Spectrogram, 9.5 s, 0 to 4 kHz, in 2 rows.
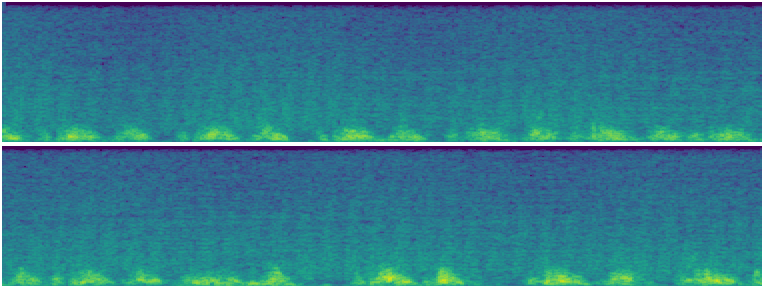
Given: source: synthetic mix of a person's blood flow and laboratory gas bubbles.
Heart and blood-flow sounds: Doppler ultrasound of blood flow; precordium
9.41-9.51 s: bubbles
From the record:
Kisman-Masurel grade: 112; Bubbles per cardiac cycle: 1 to 2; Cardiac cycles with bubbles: 1 to 10%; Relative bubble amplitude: moderate (0.250 to 0.450); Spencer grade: 1 (occasional bubble signal discernible with the cardiac motion signal, with majority of cardiac periods free of bubbles); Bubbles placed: anywhere in the cardiac cycle

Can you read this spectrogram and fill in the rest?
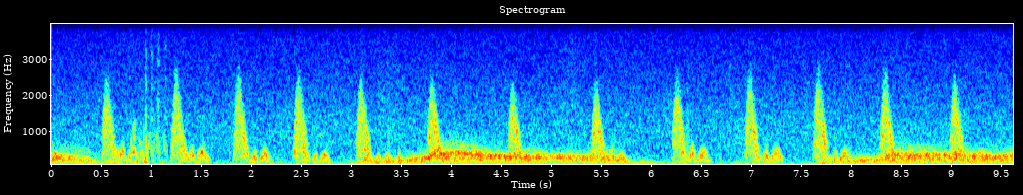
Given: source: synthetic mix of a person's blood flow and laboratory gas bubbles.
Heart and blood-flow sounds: Doppler ultrasound of blood flow; subclavian vein
0.76-1.17 s: bubbles
From the record:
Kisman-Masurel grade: 211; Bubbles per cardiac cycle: several, 3 to 8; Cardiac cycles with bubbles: 1 to 10%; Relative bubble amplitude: barely perceptible (0.100 to 0.250); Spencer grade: 1 (occasional bubble signal discernible with the cardiac motion signal, with majority of cardiac periods free of bubbles); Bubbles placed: anywhere in the cardiac cycle

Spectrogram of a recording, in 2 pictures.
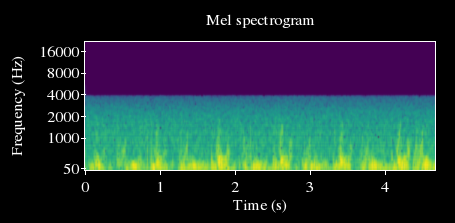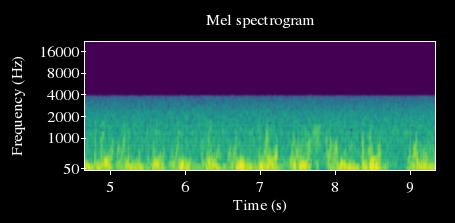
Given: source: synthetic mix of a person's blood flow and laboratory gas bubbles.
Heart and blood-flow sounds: Doppler ultrasound of blood flow; precordium
0.60-0.77 s: bubbles
2.03-2.13 s: bubbles
2.49-2.58 s: bubbles
7.42-8.00 s: bubbles
9.10-9.30 s: bubbles
From the record:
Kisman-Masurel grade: 121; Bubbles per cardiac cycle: 1 to 2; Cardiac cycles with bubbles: 10 to 50%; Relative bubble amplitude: barely perceptible (0.100 to 0.250); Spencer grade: 2 (many but less than half of the cardiac periods contain bubble signals, singularly or in groups); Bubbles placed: only in the low amplitude regions of the cardiac cycle

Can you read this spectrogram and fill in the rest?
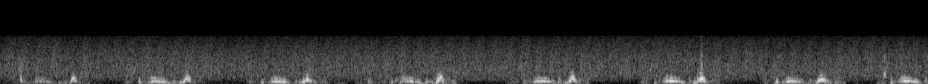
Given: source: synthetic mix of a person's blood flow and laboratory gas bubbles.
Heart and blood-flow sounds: Doppler ultrasound of blood flow; precordium
0.16-0.26 s: bubbles
6.94-7.06 s: bubbles
8.82-8.88 s: bubbles
From the record:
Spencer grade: 2 (many but less than half of the cardiac periods contain bubble signals, singularly or in groups); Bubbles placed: anywhere in the cardiac cycle

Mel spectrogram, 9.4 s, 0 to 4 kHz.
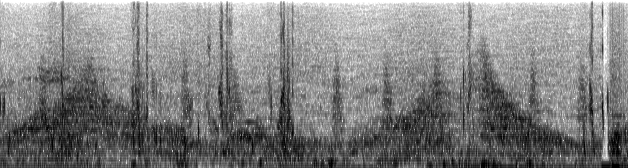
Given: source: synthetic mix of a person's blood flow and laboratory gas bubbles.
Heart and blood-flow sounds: Doppler ultrasound of blood flow; subclavian vein
0.00-0.17 s: bubbles
0.72-1.12 s: bubbles
1.95-2.48 s: bubbles
2.72-2.90 s: bubbles
2.94-3.02 s: bubbles
3.05-3.53 s: bubbles
3.71-3.83 s: bubbles
4.00-4.45 s: bubbles
6.71-6.78 s: bubbles
6.88-7.13 s: bubbles
8.71-8.96 s: bubbles
9.00-9.17 s: bubbles
From the record:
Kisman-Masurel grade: 222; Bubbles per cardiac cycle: several, 3 to 8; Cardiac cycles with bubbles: 10 to 50%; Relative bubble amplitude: moderate (0.250 to 0.450); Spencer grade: 2 (many but less than half of the cardiac periods contain bubble signals, singularly or in groups); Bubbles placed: anywhere in the cardiac cycle

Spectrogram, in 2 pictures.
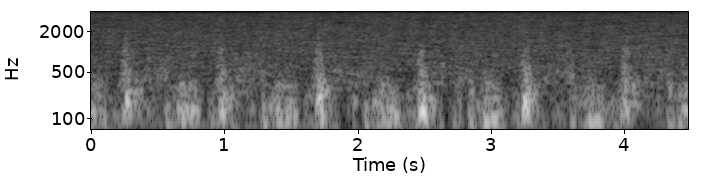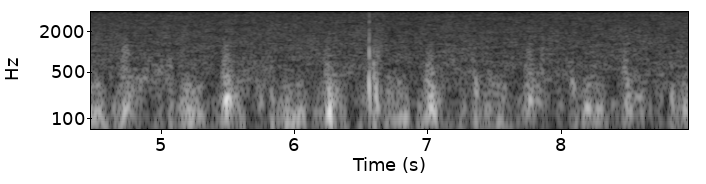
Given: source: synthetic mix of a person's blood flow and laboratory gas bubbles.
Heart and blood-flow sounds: Doppler ultrasound of blood flow; precordium
6.52-6.66 s: bubbles
From the record:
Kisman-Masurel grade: 112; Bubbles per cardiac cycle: 1 to 2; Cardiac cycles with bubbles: 1 to 10%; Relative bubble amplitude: moderate (0.250 to 0.450); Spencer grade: 1 (occasional bubble signal discernible with the cardiac motion signal, with majority of cardiac periods free of bubbles); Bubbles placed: anywhere in the cardiac cycle

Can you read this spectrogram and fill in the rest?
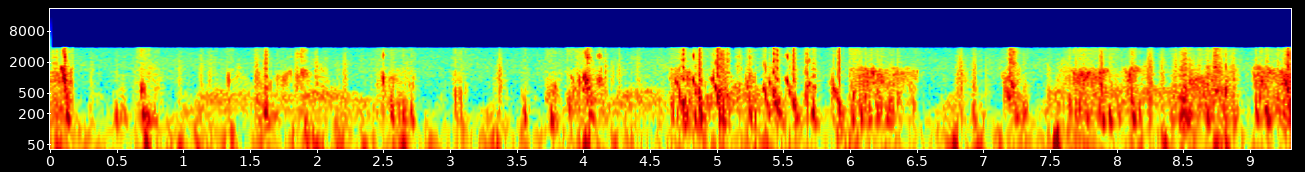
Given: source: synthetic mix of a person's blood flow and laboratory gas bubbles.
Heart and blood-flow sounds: Doppler ultrasound of blood flow; subclavian vein
0.00-0.17 s: bubbles
0.47-0.59 s: bubbles
0.65-0.84 s: bubbles
1.30-1.38 s: bubbles
1.54-1.98 s: bubbles
2.43-2.75 s: bubbles
3.00-3.13 s: bubbles
3.52-3.60 s: bubbles
3.70-4.16 s: bubbles
4.63-5.78 s: bubbles
5.82-6.52 s: bubbles
6.90-7.03 s: bubbles
7.13-7.35 s: bubbles
7.46-7.52 s: bubbles
7.60-8.21 s: bubbles
8.38-8.92 s: bubbles
9.00-9.32 s: bubbles
From the record:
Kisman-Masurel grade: 243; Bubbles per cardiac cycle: several, 3 to 8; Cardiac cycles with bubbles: 100%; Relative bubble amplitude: loud (0.450 to 0.775); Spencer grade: 3 (all of the cardiac periods contain showers or single bubble signals, but not dominating or overriding the cardiac motion signals); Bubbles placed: anywhere in the cardiac cycle

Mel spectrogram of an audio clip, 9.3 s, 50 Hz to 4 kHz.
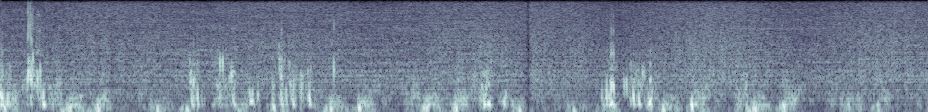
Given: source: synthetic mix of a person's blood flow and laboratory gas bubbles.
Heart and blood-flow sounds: Doppler ultrasound of blood flow; precordium
0.00-0.16 s: bubbles
0.24-0.49 s: bubbles
1.86-2.05 s: bubbles
2.10-2.39 s: bubbles
2.46-2.62 s: bubbles
2.71-3.15 s: bubbles
3.31-3.38 s: bubbles
4.71-4.94 s: bubbles
5.02-5.10 s: bubbles
5.99-6.59 s: bubbles
From the record:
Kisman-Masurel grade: 233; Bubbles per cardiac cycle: several, 3 to 8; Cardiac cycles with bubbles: 50 to 99%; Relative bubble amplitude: loud (0.450 to 0.775); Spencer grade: 3 (all of the cardiac periods contain showers or single bubble signals, but not dominating or overriding the cardiac motion signals); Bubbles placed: anywhere in the cardiac cycle

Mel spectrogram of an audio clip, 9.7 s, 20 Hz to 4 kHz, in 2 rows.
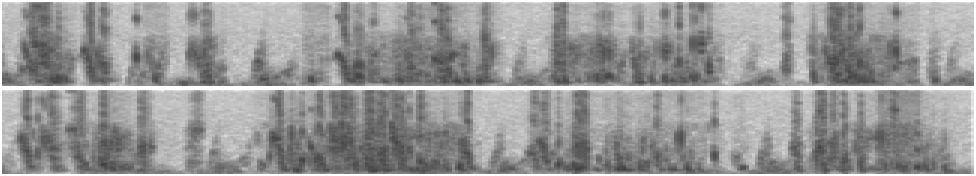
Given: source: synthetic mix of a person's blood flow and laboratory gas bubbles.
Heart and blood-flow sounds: Doppler ultrasound of blood flow; precordium
0.09-0.62 s: bubbles
0.66-0.85 s: bubbles
0.95-1.16 s: bubbles
1.52-2.54 s: bubbles
2.75-3.64 s: bubbles
3.92-3.99 s: bubbles
4.04-4.61 s: bubbles
4.65-4.73 s: bubbles
4.96-5.67 s: bubbles
5.79-5.91 s: bubbles
6.13-7.28 s: bubbles
7.50-8.48 s: bubbles
8.53-8.63 s: bubbles
8.82-9.65 s: bubbles
From the record:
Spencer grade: 4 (maximum detectable bubble signal sounding continuously throughout systole and diastole of every cardiac period, and overriding the amplitude of the normal cardiac signals); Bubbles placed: only in the low amplitude regions of the cardiac cycle

